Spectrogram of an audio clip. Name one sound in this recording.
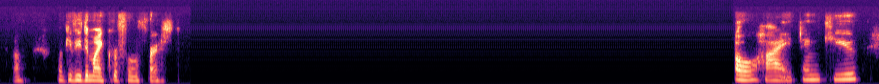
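A woman speaks calmly into a microphone, pausing for several seconds between phrases.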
